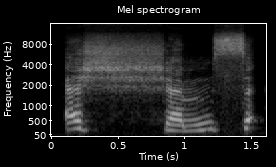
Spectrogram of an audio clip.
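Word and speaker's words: الشمس: the lamb is pronounced but in the word ashems the lamb is silent the next word iraq and arabic would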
